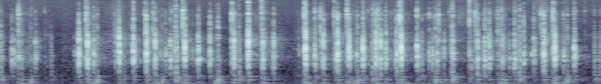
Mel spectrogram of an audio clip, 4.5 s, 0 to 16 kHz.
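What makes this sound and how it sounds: Both hands type continuously on a green mechanical keyboard with yellow and green plastic keycaps, striking with fingertips and long nails. About 26 quick, bright, clacky key presses land in rapid bursts, each dying out almost instantly, with brief pauses near the start and the middle.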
